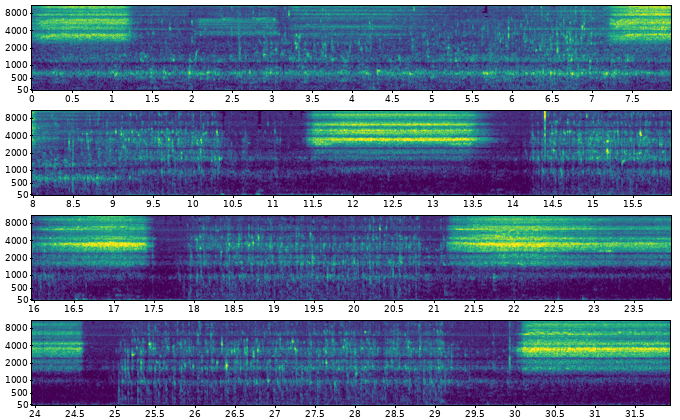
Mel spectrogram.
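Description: Scuba diver breathing through a regulator underwater: a hissing inhalation through the demand valve every few seconds, lasting one to three seconds, alternating with the rush and bubbling of exhaled air.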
